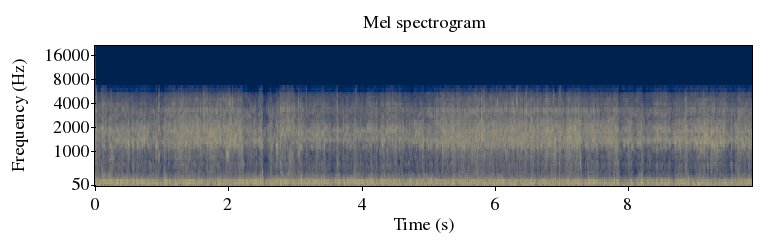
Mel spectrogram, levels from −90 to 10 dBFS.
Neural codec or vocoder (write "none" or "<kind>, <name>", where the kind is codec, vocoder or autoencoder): vocoder, HiFi-GAN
